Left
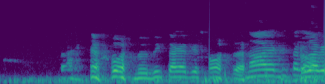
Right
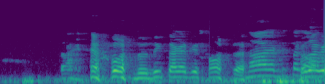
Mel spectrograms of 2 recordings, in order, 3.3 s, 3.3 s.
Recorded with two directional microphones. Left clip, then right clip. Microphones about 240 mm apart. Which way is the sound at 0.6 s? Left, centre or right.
Right.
